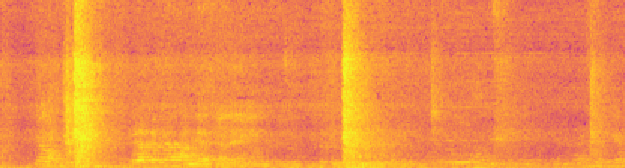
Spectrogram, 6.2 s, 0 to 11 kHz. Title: He sneezes😍🥰♥️,9th Sept.2022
